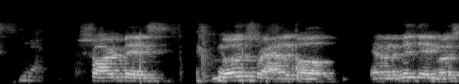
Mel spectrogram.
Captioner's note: laughter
